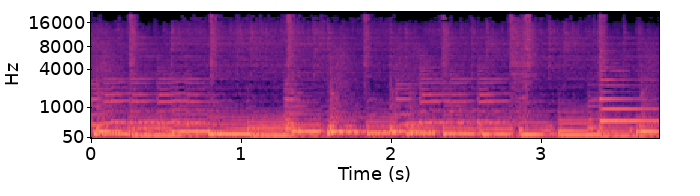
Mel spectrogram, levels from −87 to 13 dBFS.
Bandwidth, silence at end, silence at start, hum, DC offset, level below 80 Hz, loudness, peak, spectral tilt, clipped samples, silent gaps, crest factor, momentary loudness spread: over 20 kHz; 0 s; 0 s; none; under 0.1%; -30 dBFS; -17 LUFS; -4 dBFS; -6.5 dB/octave; under 0.1%; none; 12 dB; 2 LU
